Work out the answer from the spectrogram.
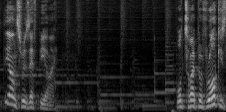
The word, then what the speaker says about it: FBI: Radar, Scuba, or FBI? And because it's pronounced as separate letters, the answer is FBI.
